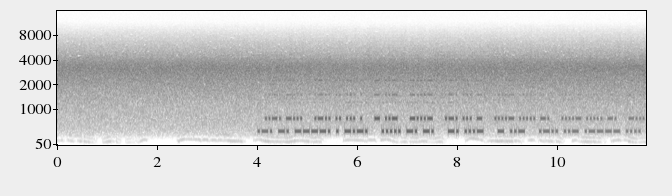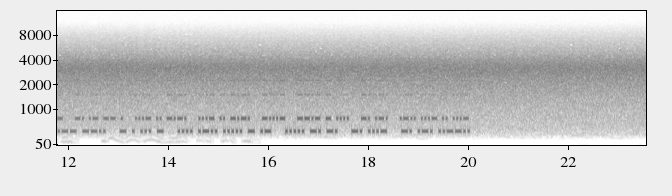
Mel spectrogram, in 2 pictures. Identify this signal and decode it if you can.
Morse code, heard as two keyed tones, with radio static and fading. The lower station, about 29 wpm, 410 Hz: RN9EC 5NN NV TU LU1HWZ TEST HL5TA 5NN NV NR?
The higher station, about 34 wpm, 750 Hz: FB LISE TU <BT> RST 45N 45N <BT> NAME VIC VIC <BT> QTH NR LVIV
